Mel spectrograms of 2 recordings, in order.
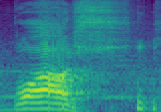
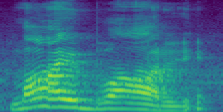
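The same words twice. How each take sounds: First: Said in the usual way. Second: Drawn out, laughing; slow stretched-out. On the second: Shown as a demonstration. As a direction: stretch it out slowly while laughing.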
